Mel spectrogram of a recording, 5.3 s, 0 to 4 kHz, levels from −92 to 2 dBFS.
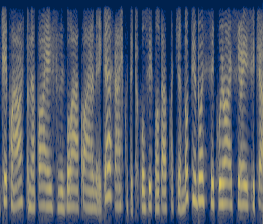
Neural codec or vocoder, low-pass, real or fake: codec, 16 kHz, 0.5 kbps, FreqCodec, larger model; 3.6 kHz; fake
